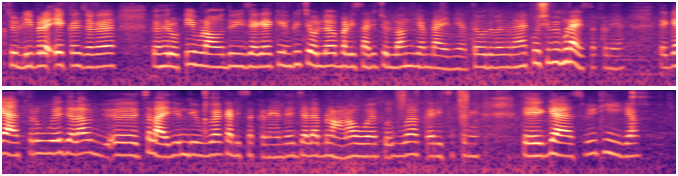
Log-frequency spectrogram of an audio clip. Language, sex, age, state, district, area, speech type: Dogri, female, 18-30, Jammu and Kashmir, Samba, rural, spontaneous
